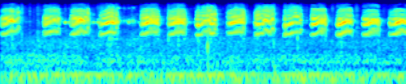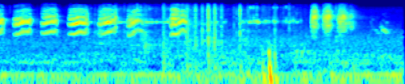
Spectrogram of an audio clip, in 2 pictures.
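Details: Two male budgerigars that are usually good friends fight aggressively in the morning, giving rapid, harsh, scratchy squawks repeated about three times a second.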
